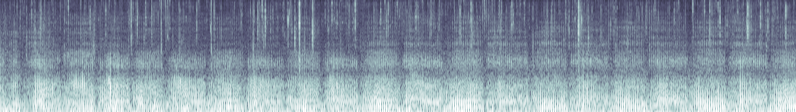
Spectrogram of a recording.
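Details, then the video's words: Domestic cat purring steadily and low, in a rhythmic pulse of breath cycles under a cozy crackling fireplace, whose sharp pops and snaps scatter throughout. "Purring Cat with Cozy Crackling Fireplace Sound"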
